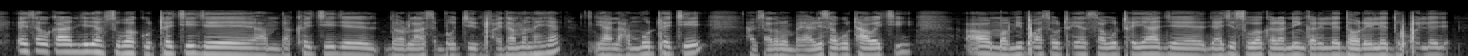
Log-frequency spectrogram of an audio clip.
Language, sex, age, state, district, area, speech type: Maithili, male, 18-30, Bihar, Darbhanga, rural, spontaneous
